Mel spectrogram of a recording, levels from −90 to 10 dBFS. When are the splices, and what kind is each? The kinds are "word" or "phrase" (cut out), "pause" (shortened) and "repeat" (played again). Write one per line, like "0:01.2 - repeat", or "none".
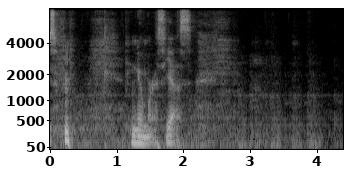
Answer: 0:01.1 - word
